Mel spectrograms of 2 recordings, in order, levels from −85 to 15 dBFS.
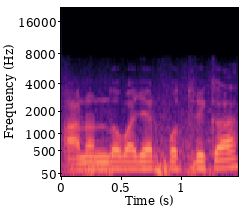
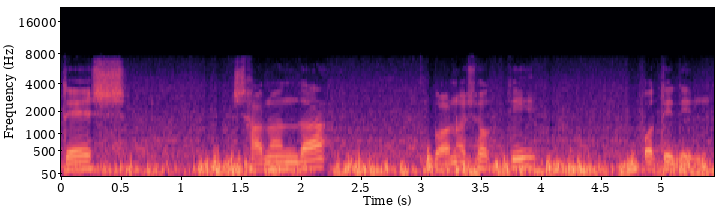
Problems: constant background noise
